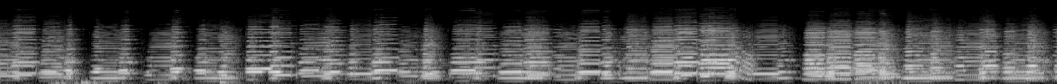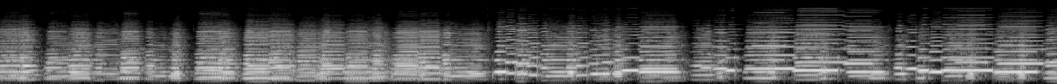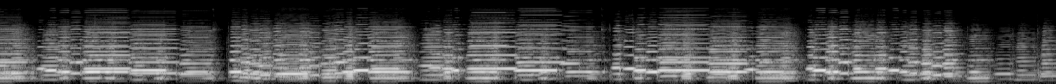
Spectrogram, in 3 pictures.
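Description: Leticce piano accordion playing a slow contrapasso tune: a right-hand melody on the keyboard over left-hand bass and chord buttons.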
